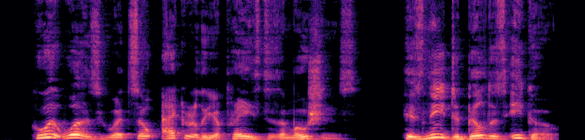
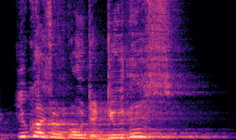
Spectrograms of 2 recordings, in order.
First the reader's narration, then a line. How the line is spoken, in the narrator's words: David cried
